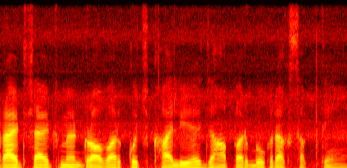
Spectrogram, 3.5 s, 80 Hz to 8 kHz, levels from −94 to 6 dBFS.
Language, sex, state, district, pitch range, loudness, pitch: Hindi, male, Bihar, Darbhanga, 110-125 Hz, -21 LUFS, 120 Hz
